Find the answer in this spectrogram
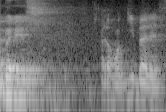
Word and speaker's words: Ballès: On dit Ball ou Ballès? Alors on dit Ballès. On dit Ballès, c'est Toulouse. C'est ça, c'est le sud, on prononce yes.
